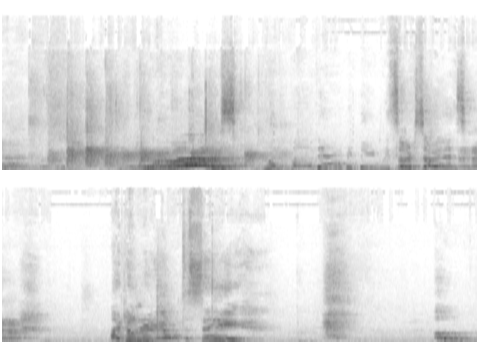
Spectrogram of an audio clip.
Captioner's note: audience clapping and cheering over quieter singing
